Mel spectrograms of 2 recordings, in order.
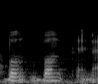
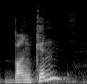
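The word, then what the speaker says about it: Bündchen: Bunchen, I think it's pronounced. Yeah. – Okay, Bunchen.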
